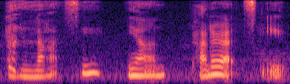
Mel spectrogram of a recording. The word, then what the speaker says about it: Ignacy Jan Paderewski: In 1893, I believe, and a few times before and after that, the pianist, and forgive me if I'm saying it wrong, is it Jan Paderewski? – Ignacy Jan Paderewski. – Okay, I butchered it.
